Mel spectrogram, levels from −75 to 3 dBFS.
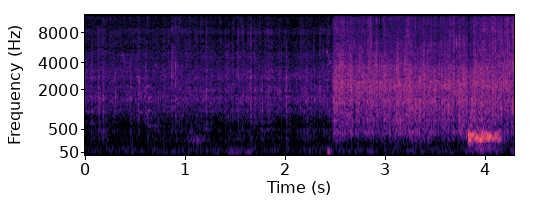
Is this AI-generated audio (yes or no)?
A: yes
